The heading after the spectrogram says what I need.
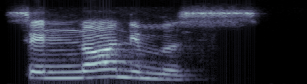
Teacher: The word is rightly stressed on the second syllable.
